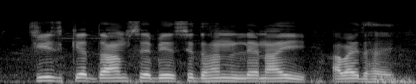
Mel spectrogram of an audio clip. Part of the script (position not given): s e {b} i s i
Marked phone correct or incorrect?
correct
